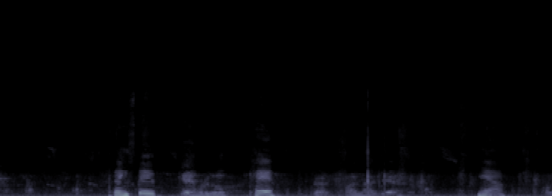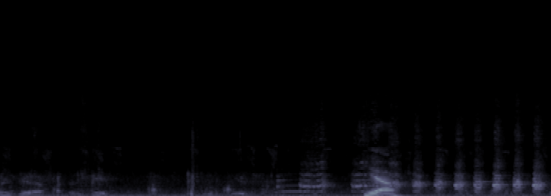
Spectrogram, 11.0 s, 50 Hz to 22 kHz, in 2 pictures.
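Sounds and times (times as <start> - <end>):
chicken clucking: 5.5 - 11.0.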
